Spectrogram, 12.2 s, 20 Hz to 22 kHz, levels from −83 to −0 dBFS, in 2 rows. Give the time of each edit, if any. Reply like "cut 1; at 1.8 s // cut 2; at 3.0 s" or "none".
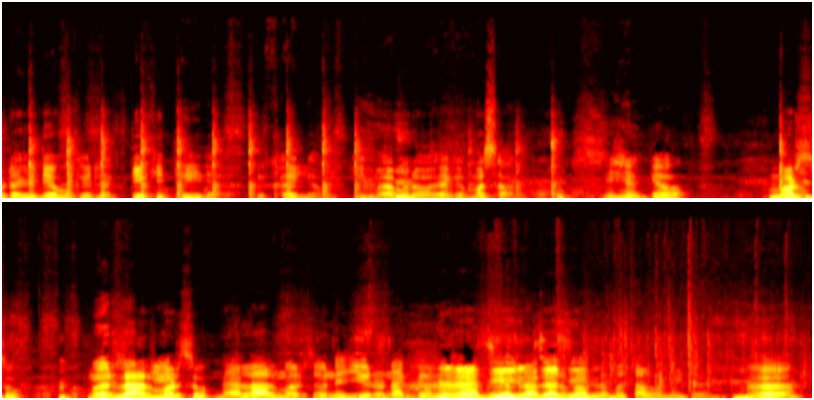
none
